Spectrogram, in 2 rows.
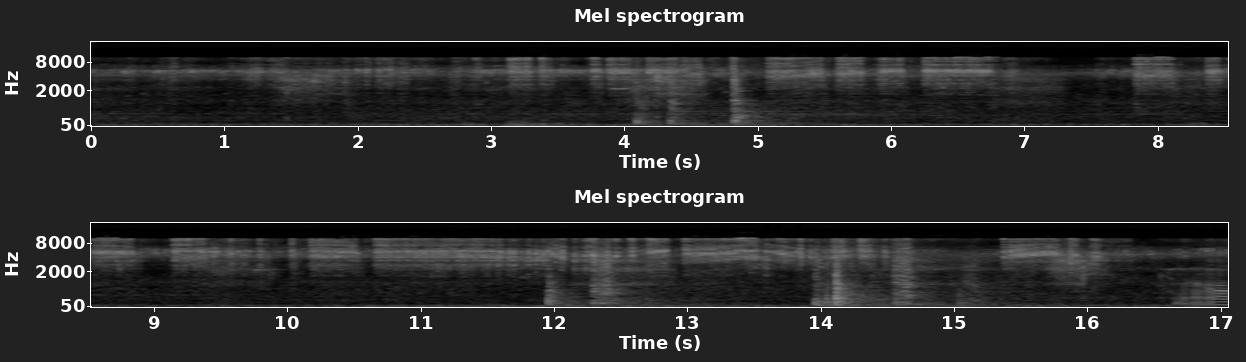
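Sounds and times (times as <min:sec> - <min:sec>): rubbing and scraping: 0:08.4 - 0:16.3.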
